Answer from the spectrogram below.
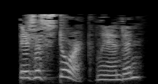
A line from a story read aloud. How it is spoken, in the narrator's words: I snapped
